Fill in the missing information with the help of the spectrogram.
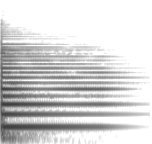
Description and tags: e midi note
note, e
